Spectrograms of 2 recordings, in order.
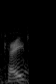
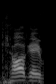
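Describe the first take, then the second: First: It is said as one syllable, like cage. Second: It is said as two syllables, ka-ge. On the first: It is read as an ordinary English word. "they believe it's pronounced Cage" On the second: It refers to the Naruto title. "I thought this was a Naruto reference"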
